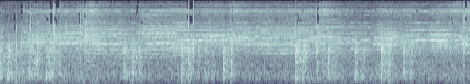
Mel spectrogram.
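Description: Aerial fireworks bursting in quick succession: a run of sharp bangs, one or two a second, over continuous crackling from the glittering stars.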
